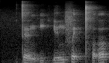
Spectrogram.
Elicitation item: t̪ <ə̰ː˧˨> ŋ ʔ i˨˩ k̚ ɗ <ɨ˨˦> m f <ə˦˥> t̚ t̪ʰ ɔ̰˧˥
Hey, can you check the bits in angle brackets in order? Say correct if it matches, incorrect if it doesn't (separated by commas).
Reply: incorrect, correct, correct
